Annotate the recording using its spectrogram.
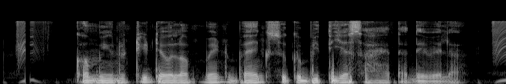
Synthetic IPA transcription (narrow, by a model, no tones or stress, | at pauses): kɔmjuːnɪʈiɖeʋləpmẽɳʈbɛ̃ːŋksʊkbit̪ijasəɦaːjt̪ad̪eːʋeːla̰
